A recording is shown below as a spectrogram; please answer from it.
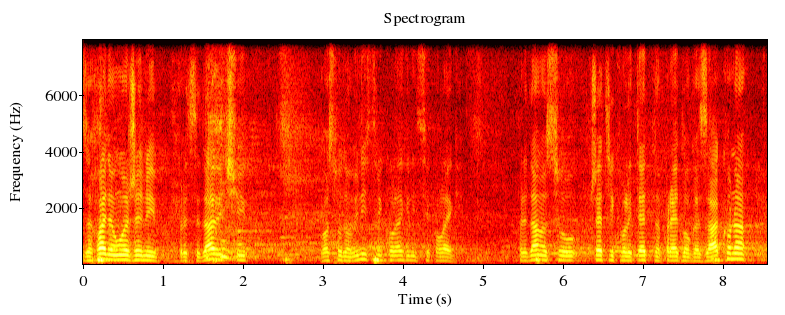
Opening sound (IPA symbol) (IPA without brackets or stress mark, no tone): z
